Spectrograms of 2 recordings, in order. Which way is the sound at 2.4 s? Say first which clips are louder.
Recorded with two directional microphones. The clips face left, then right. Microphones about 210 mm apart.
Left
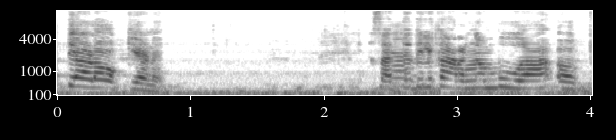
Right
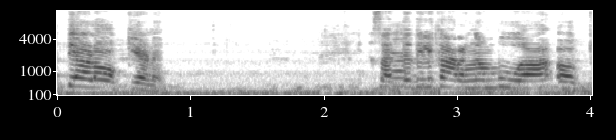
Even; 5° left (ahead or behind).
